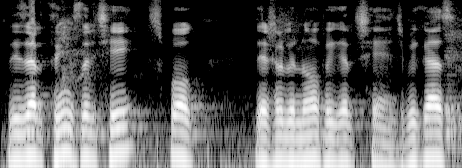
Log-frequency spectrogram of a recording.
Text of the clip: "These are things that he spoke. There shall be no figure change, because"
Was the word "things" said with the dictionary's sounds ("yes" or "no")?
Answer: no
